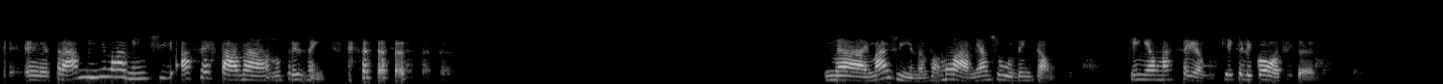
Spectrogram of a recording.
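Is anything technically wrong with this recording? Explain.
Yes, the call audio shows three kinds of fault.

G.729 codec, throughout: the speech passed through a low-rate speech codec, here the G.729A variant, whose character fits 8 kbit/s. Each frame is rebuilt from a vocal tract filter, a pitch predictor and a few pulses rather than from the real waveform. The line is confined to roughly 300 Hz to 3.6 kHz, so the voice is muffled and boxy, with plainly audible roughness and a synthetic, slightly buzzy texture.

VoIP packet loss concealed by the speech codec, at 3.02 to 3.10 s and 9.34 to 9.46 s: audio went missing for 40 ms and then 60 ms, which fits two and three lost packets. With no data, the decoder kept repeating its last pitch and filter at falling gain. Each gap is heard as a stretched, buzzy or noisy smear that fades, and the voice stays weakened and distorted briefly after real audio returns.

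Echo leak, at 0.02 to 0.23 s, 3.55 to 4.53 s, 10.27 to 10.33 s, 10.82 to 10.97 s, 12.07 to 12.17 s and 12.85 to 13.58 s: the far end was likely on a loudspeaker, and its echo canceller let part of the signal through. A faint copy of the speech returns 343 ms late, at about 25 dB below the voice in the first two stretches, about 35 dB down around 10 to 11 s, and about 30 dB down after 12 s. It sounds like a delayed copy trailing the speech.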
